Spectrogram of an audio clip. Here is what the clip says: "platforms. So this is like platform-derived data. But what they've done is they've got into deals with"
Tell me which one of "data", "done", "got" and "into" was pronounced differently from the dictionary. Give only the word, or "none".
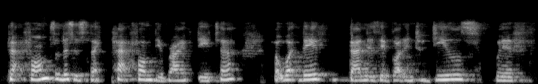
none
